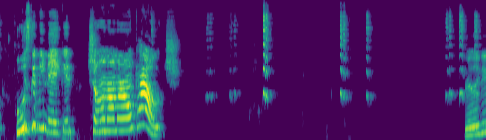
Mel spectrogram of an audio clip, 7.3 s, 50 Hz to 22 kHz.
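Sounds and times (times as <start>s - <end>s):
speech: 0.2s - 2.8s, 7.0s - 7.2s
dog squeaking a squeaky toy: 3.1s - 4.2s, 5.1s - 5.7s, 6.7s - 7.0s.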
